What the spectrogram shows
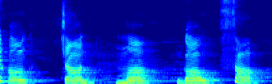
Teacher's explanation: अनुनासिक का उच्चारण नाक और मुंह से किया जाता है।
